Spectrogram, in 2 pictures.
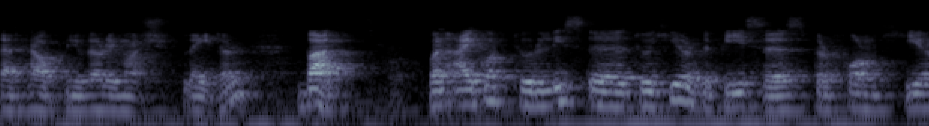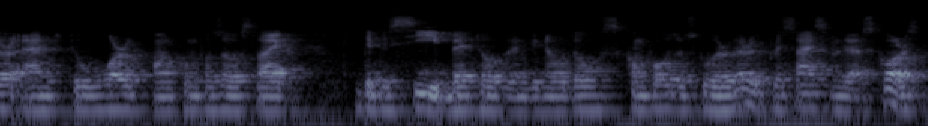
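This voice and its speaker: In a Lithuanian accent, a man talks at a fairly low pitch and a moderate pace with ordinary pitch variation, amid noticeable background noise and audible room echo. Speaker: piano teacher. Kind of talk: masterclass instruction. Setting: video call.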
